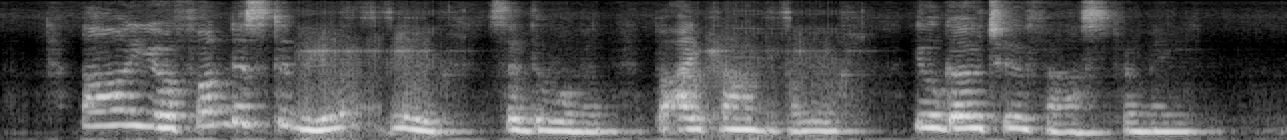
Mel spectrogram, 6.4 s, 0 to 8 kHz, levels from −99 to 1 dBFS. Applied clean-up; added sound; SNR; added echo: neural separator model SepFormer DNS4.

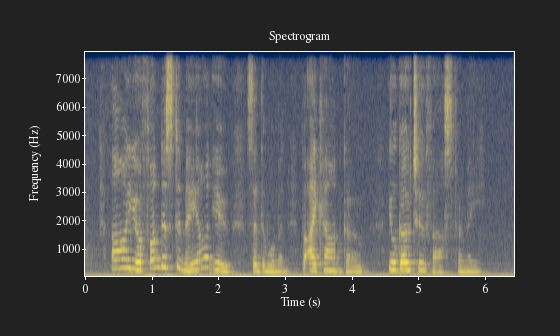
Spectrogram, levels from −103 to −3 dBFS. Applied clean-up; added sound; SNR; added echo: none; none; none; none.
